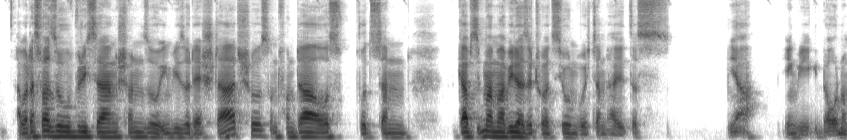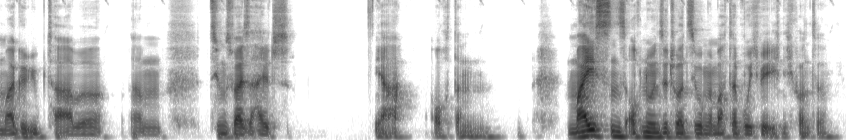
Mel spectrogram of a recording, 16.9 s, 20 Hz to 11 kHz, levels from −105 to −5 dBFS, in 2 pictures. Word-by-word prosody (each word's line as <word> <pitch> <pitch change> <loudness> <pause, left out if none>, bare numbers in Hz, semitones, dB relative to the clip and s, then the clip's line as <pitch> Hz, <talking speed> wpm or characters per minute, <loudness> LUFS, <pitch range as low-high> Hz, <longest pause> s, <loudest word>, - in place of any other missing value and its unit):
aber 100 - -1
das 115 +1 +3
war 125 - +6
so, 115 -1 +3
würde 115 - +4
ich 110 - 0
sagen, 110 -1 +4
schon 110 0 -3
so 100 -2 -1
irgendwie 100 +3 -4
so 95 - -1
der 85 -1 -2
Startschuss 130 +9 0
und 110 - -8
von 110 0 -7
da 110 +1 +7
aus 105 +1 -1
wurd's 95 -1 -5
dann 95 0 -5 0.5
gab's 110 0 +6
immer 120 0 +4
mal 110 -1 +5
wieder 110 -3 +7
Situationen, 95 0 -3
wo - - -5
ich 85 - -10
dann 90 +3 -9
halt 85 -1 -6
das, - - -7 0.6
ja, - - -8 0.2
irgendwie 85 -3 -8
genau 80 - -4
noch 90 - -3
mal 85 +1 -1
geübt 95 +2 -7
habe 80 -1 -6 0.3
ähm, 80 -1 -12 0.4
beziehungsweise 90 -3 -1
halt, - - -5 0.9
ja, - - -6 0.2
auch - - -9
dann 110 -2 -13 0.7
meistens 120 +2 +7
auch 105 0 -3
nur 110 -2 +3
in 100 - +1
Situationen 95 -3 -1
gemacht 90 +4 -4
habe, 90 -1 -3
wo 85 - 0
ich - - -7
wirklich - - -3
nicht - - -14
konnte. 100 - -10
100 Hz, 190 wpm, -29 LUFS, 90-110 Hz, 0.9 s, da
